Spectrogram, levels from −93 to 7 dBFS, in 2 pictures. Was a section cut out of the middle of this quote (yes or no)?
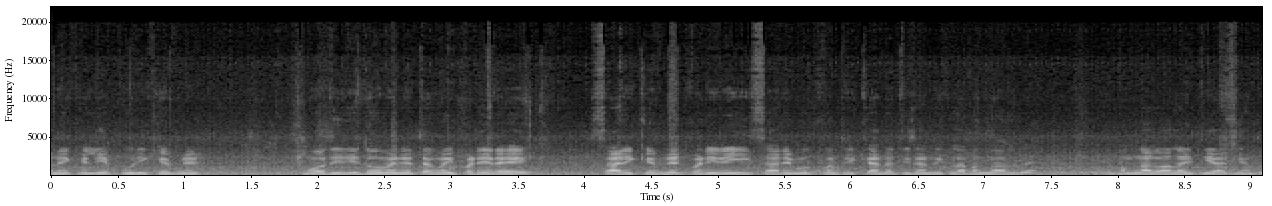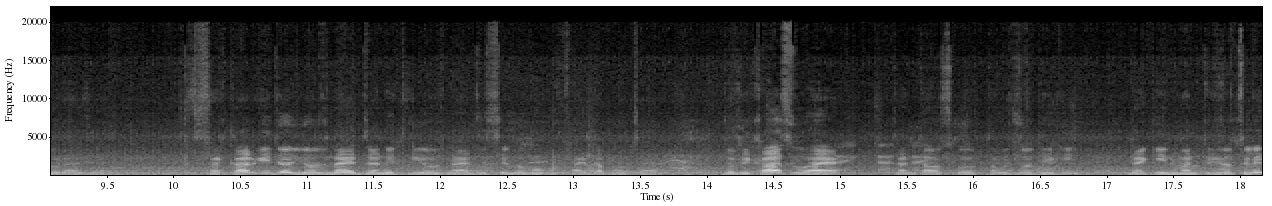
no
